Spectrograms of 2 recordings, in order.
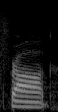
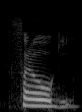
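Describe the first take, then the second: First: The vowel is open, between O and A. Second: The vowel is a rounded O sound. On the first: The speaker calls it right. "é entre o O e o A" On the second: The speaker calls it wrong. "não tem som de bog"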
